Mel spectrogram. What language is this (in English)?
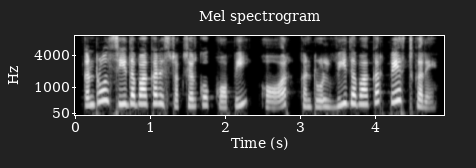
Hindi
